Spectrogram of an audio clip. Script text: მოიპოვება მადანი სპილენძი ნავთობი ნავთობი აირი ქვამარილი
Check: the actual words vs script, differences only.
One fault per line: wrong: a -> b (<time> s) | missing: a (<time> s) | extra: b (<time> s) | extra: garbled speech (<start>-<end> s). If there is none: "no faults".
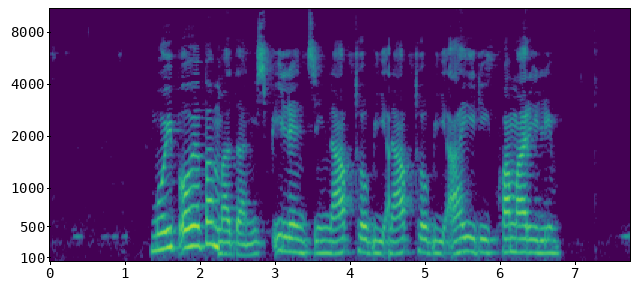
no faults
